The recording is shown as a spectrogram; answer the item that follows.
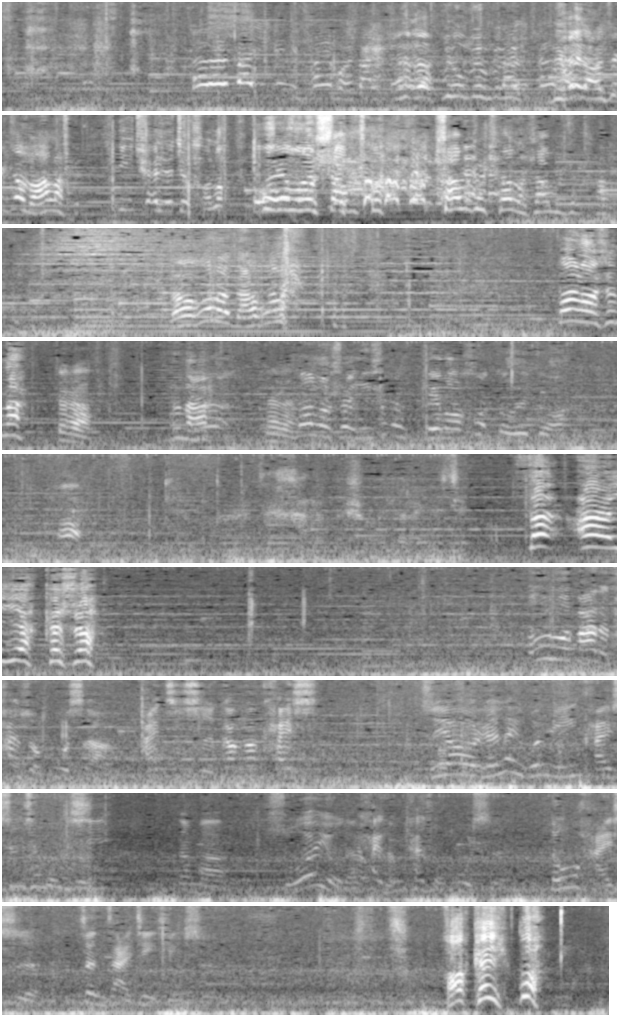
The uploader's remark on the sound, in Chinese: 视频版外景拍摄归来。我去甘肃拍《太阳系新知》的外景前后一共是 6 天。先给大家听一段来自拍摄现场的实况录像的声音，为了拍一场沙漠日出的戏，我们凌晨 4 点出发，赶到沙漠凌晨 5 点。下面是现场实况录音剪辑。我们凌晨 12 点前要赶到海拔 2340 米的永泰古城，我们来听一点当时的现场录音。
